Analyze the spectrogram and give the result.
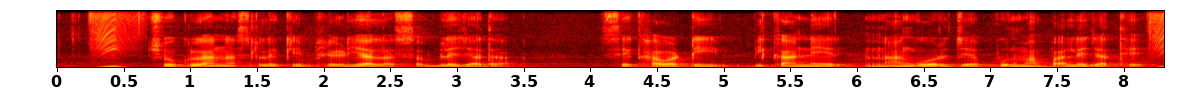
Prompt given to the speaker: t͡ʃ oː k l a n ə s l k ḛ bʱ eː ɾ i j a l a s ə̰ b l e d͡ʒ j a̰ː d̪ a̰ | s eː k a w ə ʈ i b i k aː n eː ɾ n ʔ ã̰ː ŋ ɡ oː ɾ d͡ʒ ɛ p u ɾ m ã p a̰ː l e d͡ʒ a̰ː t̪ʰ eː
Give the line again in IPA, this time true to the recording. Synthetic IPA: t͡ʃ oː k l a n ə s l k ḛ bʱ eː ɽ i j a l a s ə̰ b l e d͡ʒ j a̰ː d̪ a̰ | s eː kʰ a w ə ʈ i b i k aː n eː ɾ n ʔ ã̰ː ŋ ɡ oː ɾ d͡ʒ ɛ p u ɾ m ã p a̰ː l e d͡ʒ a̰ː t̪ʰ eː

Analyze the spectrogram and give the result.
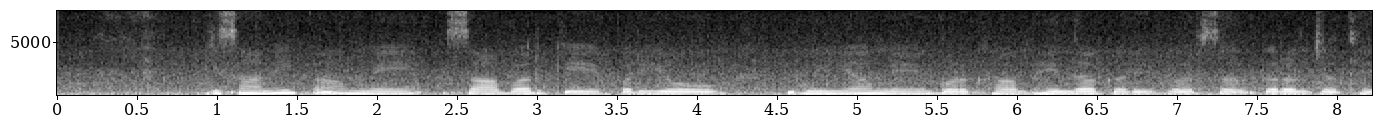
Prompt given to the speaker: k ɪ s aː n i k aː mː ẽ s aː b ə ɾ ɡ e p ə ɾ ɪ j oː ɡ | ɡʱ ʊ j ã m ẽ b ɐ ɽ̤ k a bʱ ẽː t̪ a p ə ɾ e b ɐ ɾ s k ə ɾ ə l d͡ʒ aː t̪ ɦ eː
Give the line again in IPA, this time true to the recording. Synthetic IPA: k ɪ s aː n i k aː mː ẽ s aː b ə ɾ k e p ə ɾ ɪ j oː ɡ | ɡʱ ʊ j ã m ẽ b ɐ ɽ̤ kʰ a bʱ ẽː d̪ a k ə ɾ e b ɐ ɾ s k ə ɾ ə l d͡ʒ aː t̪ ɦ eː

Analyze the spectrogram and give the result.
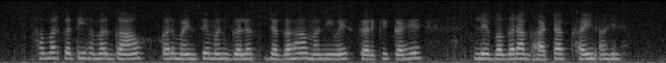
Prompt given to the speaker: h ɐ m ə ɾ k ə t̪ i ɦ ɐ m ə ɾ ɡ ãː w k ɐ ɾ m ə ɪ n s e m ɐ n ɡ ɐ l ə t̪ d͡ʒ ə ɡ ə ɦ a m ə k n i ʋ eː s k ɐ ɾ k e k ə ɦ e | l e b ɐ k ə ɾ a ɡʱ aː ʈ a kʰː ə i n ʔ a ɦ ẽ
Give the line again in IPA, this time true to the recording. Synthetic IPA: h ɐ m ə ɾ k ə t̪ i ɦ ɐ m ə ɾ ɡ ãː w k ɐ ɾ m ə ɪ n s e m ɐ n ɡ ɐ l ə t̪ d͡ʒ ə ɡ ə ɦ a m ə n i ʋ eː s k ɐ ɾ k e k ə ɦ e | l e b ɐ ɡ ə ɾ a ɡʱ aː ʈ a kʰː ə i n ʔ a ɦ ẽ

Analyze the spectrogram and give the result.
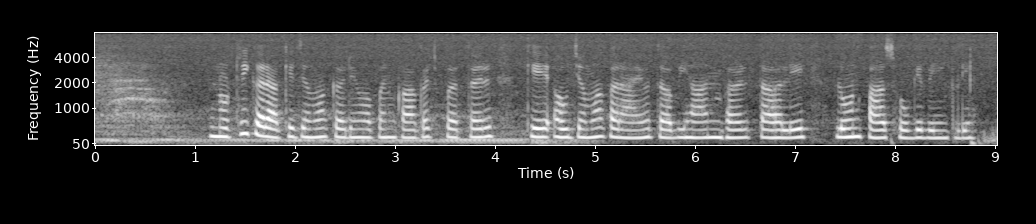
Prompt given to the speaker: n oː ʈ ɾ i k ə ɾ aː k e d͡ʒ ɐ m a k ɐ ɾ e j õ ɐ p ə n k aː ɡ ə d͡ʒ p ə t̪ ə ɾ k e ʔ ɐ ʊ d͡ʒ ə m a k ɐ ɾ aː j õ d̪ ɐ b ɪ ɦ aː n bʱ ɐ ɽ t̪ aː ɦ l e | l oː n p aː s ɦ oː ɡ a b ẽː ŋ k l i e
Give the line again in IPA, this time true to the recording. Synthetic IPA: n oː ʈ ɾ i k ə ɾ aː k e d͡ʒ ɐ m a k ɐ ɾ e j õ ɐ p ə n k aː ɡ ə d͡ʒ p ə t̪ ə ɾ k e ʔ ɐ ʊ d͡ʒ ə m a k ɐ ɾ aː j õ t̪ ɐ b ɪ ɦ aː n bʱ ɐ ɾ t̪ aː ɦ l e | l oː n p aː s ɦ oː ɡ e b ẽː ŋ k l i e

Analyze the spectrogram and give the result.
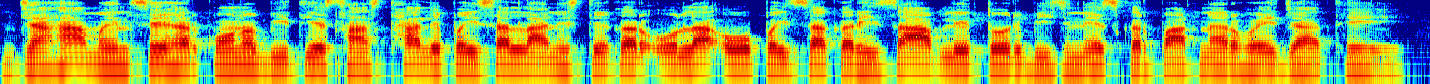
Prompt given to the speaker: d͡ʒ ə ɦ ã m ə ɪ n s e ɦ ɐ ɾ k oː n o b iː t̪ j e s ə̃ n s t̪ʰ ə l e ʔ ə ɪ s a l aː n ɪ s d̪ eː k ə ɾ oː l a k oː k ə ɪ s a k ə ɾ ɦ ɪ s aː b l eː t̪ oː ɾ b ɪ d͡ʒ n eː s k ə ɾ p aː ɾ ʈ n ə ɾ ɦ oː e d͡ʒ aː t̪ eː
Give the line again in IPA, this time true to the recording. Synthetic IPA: d͡ʒ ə ɦ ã m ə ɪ n s e ɦ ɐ ɾ k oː n o b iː t̪ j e s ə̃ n s t̪ʰ a l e p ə ɪ s a l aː n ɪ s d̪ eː k ə ɾ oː l a ʔ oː p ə ɪ s a k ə ɾ ɦ ɪ s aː b l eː t̪ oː ɾ b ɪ d͡ʒ n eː s k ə ɾ p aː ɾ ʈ n ə ɾ ɦ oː e d͡ʒ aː t̪ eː

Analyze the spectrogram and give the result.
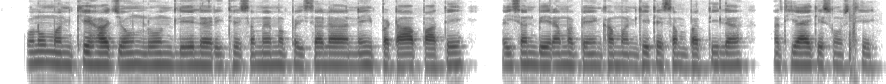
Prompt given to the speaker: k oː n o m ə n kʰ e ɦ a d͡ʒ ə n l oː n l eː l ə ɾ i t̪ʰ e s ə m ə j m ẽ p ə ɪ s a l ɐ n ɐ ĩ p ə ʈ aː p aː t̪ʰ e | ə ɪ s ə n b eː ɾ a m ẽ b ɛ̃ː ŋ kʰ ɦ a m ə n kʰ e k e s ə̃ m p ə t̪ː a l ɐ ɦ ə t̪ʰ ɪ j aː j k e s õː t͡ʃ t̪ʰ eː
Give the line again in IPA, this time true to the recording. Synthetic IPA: k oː n o m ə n kʰ e ɦ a d͡ʒ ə n l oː n l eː l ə ɾ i t̪ʰ e s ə m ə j m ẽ p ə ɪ s a l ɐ n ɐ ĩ p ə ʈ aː p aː t̪ e | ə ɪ s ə n b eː ɾ a m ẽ b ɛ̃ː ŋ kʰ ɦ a m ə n kʰ e k e s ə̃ m p ə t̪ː i l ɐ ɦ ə t̪ʰ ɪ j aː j k e s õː t͡ʃ t̪ʰ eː

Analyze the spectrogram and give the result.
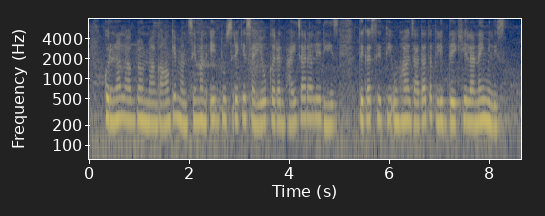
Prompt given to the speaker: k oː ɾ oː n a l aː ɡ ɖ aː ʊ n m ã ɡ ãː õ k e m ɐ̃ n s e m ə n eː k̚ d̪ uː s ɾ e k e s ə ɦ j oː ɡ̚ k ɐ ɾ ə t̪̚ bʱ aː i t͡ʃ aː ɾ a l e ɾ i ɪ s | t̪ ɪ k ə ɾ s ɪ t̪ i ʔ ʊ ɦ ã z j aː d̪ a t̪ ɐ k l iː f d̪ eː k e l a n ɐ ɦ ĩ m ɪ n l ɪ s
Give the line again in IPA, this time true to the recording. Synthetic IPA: k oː ɾ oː n a l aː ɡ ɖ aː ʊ n m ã ɡ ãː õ k e m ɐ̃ n s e m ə n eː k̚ d̪ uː s ɾ e k e s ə ɦ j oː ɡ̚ k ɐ ɾ ə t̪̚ bʱ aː i t͡ʃ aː ɾ a l e ɾ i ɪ s | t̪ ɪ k ə ɾ s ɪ t̪ i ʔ ʊ ɦ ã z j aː d̪ a t̪ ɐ k l iː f d̪ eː kʰ e l a n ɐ ɦ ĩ m ɪ l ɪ s

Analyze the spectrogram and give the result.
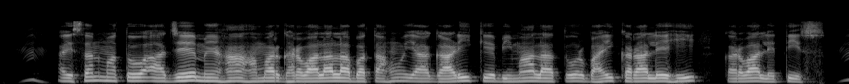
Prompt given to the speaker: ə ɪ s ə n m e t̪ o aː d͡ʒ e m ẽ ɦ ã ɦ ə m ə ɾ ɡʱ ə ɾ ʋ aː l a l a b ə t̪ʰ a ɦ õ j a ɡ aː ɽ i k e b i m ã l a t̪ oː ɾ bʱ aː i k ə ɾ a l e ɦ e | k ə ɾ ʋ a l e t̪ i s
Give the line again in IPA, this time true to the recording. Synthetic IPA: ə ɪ s ə n m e t̪ o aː d͡ʒ e m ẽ ɦ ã ɦ ə m ə ɾ ɡʱ ə ɾ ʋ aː l a l a b ə t̪ a ɦ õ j a ɡ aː ɽ i k e b i m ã l a t̪ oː ɾ bʱ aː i k ə ɾ a l e ɦ i | k ə ɾ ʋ a l e t̪ i s

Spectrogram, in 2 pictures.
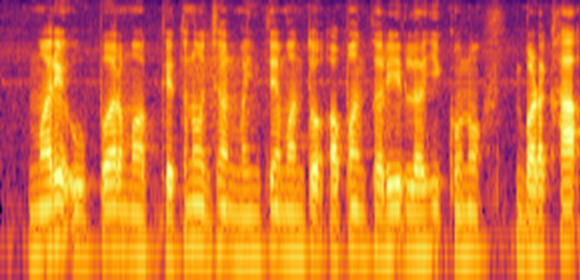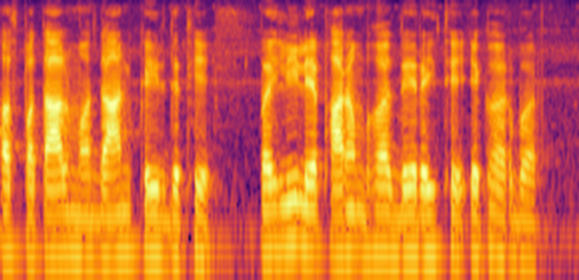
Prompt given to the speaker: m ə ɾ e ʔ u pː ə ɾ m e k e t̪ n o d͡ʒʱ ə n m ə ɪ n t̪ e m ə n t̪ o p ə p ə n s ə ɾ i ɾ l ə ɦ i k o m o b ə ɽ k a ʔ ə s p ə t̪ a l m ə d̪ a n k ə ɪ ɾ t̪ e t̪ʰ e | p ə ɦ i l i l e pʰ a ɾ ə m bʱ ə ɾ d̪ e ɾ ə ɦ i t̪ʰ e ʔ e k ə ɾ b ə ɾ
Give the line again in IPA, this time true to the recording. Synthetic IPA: m ə ɾ e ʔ u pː ə ɾ m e k e t̪ n o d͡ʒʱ ə n m ə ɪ n t̪ e m ə n t̪ o ʔ ə p ə n s ə ɾ i ɾ l ə ɦ i k o n o b ə ɽ kʰ a ʔ ə s p ə t̪ a l m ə d̪ a n k ə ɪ ɾ d̪ e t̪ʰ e | p ə ɦ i l i l e pʰ a ɾ ə m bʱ ə ɾ d̪ e ɾ ə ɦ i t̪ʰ e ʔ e k ə ɾ b ə ɾ

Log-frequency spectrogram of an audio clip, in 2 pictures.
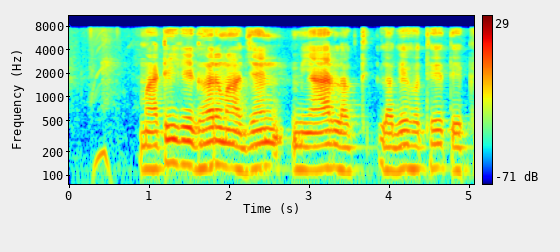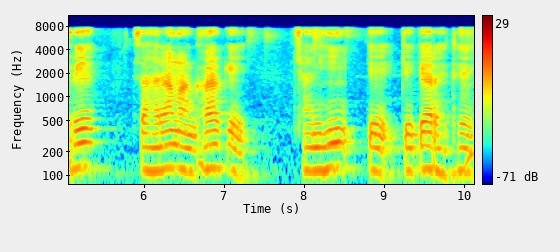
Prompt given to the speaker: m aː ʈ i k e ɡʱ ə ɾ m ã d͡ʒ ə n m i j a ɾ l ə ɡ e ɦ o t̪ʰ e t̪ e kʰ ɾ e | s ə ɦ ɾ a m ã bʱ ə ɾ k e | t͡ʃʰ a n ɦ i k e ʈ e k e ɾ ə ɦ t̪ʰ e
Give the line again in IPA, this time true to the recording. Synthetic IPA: m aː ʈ i k e ɡʱ ə ɾ m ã d͡ʒ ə n m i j a ɾ l ə ɡ e ɦ o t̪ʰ e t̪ e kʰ ɾ e | s ə ɦ ɾ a m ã ɡʱ ə ɾ k e | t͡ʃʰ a n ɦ i k e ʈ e k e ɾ ə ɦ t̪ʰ e

